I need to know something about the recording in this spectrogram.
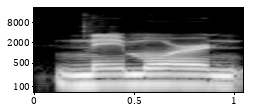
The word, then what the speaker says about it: Namor: Namor, yeah.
